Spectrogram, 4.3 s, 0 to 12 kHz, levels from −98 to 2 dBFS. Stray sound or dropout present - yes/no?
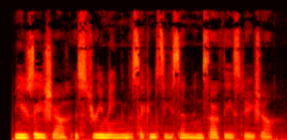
no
